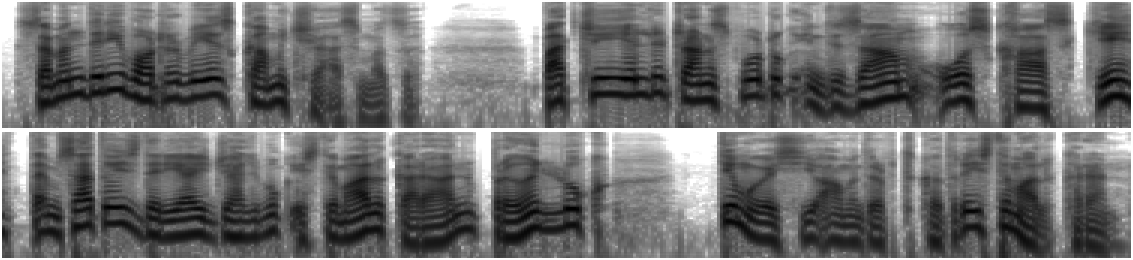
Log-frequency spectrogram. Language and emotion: Kashmiri, neutral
